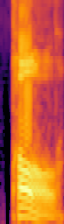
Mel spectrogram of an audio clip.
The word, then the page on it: Pole: American English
